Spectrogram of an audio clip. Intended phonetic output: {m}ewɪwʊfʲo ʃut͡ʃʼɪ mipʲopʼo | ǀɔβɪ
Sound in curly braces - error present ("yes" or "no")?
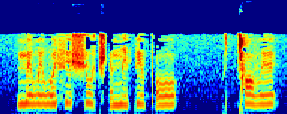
no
